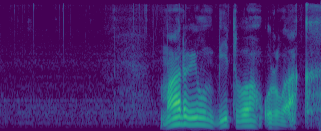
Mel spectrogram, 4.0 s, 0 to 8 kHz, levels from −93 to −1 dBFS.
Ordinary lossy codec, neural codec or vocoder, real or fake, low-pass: none; none; real; 7.2 kHz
